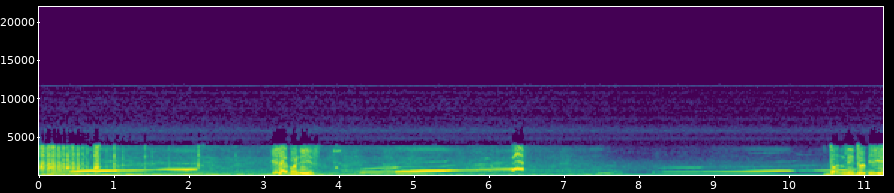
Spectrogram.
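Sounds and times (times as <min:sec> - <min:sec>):
dying dog whimpering and howling in pain: 0:00.2 - 0:02.1, 0:03.9 - 0:06.5, 0:07.4 - 0:11.2
speech: 0:03.3 - 0:03.8.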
